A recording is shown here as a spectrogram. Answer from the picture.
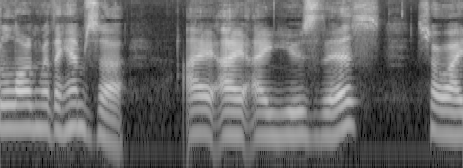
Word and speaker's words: ahimsa: And our word is ahimsa. It's spelled Ahimsa.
